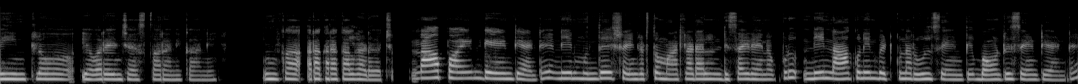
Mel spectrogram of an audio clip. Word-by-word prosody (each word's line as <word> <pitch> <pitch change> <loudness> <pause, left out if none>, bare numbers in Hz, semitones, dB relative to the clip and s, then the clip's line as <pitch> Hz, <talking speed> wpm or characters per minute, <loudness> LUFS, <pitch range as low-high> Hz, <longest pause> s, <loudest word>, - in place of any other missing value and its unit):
మీ 250 - +6
ఇంట్లో 245 +1 0 0.4
ఎవరేం 235 0 +1
చేస్తారని 220 0 -5
కానీ, 210 0 -10 0.6
ఇంకా 250 +1 0 0.3
రకరకాలుగా 245 -1 +1
అడగొచ్చు. 210 -1 -5 0.3
నా 295 - +9 0.2
పాయింట్ 290 0 +1
ఏంటి 260 -1 +1
అంటే 240 +7 -6 0.2
నేను 275 0 +2
ముందే 255 +3 +2
స్ట్రేంజర్స్‌తో 245 0 -1
మాట్లాడాలని 245 0 0
డిసైడయినప్పుడు, 245 +3 -1 0.2
నేను 285 0 +2
నాకు 260 +2 +2
నేను 280 -1 0
పెట్టుకున్న 260 +1 -2
రూల్సేంటి, 240 -2 -2
బౌండరీసేంటి 230 -1 -2
అంటే, 255 +9 -9
245 Hz, 135 wpm, -26 LUFS, 230-260 Hz, 0.6 s, నా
